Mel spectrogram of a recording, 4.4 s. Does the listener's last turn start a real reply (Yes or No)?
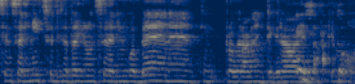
Yes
